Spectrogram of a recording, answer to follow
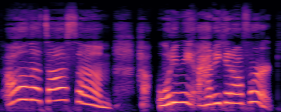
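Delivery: high, gushing mock enthusiasm; pretend delight. Co-host models the supportive reply mom skipped, pretend delight.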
